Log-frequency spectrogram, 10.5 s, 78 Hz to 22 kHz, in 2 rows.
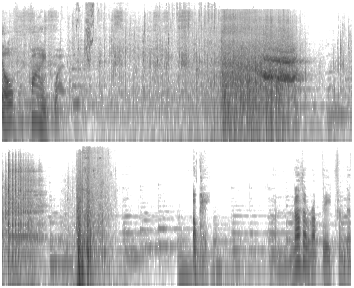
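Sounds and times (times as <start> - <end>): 
speech: 0.0 - 1.5, 9.6 - 10.4
bicycle skidding to a stop at a bike rack: 0.0 - 4.7
clunks and rattles: 0.7 - 3.5, 5.2 - 7.0.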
